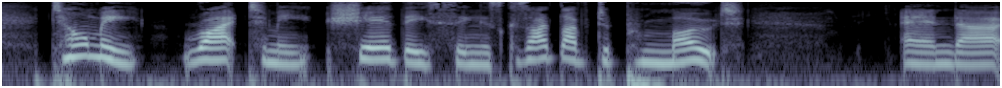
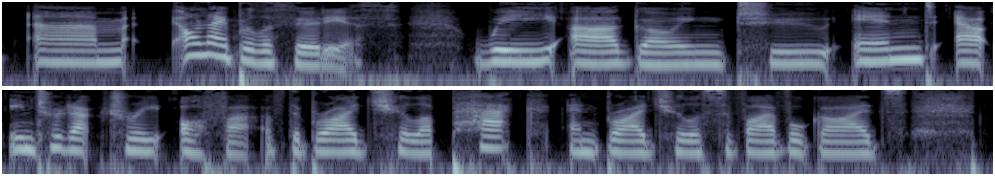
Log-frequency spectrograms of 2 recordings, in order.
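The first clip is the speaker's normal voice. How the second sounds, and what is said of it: Put-on American accent. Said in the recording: “I'm going into my American accent.”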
